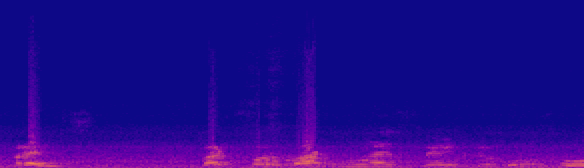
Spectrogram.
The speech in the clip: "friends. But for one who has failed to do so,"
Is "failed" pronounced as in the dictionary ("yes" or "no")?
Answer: no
